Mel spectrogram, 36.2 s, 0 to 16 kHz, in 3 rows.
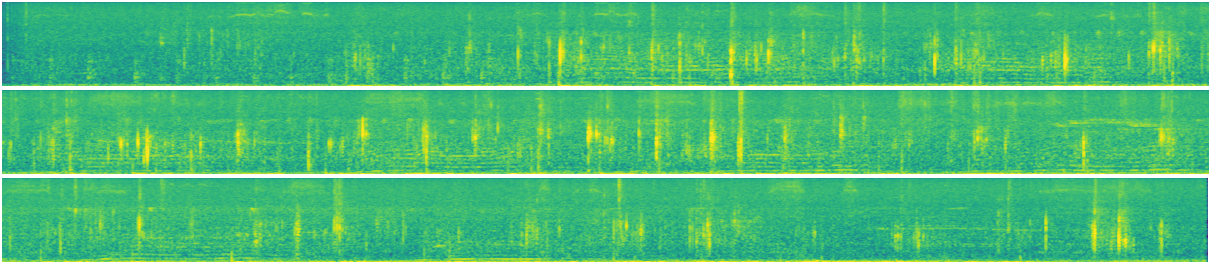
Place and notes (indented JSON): {
  "title": "ruin of german ammunition factory in Ludwikowice Klodzkie, Poland",
  "date": "2009-10-17 11:15:00",
  "description": "walking outside the bunkers",
  "latitude": "50.63",
  "longitude": "16.49",
  "altitude": "526",
  "timezone": "Europe/Berlin"
}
